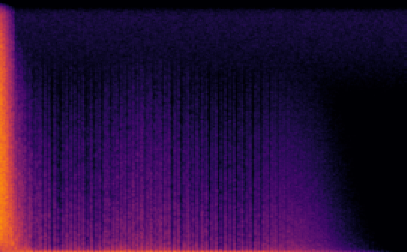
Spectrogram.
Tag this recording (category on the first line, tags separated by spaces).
Sound effects > Electronic / Design
explosion lingering reverbed bang noisy gunshot weapon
